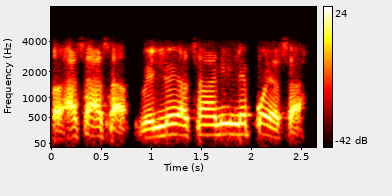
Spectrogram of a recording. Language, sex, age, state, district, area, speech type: Goan Konkani, male, 60+, Goa, Bardez, urban, conversation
